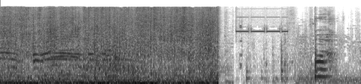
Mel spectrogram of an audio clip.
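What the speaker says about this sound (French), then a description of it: "On aurait dit une explosion." Cartoon explosion effect in an animated fantasy series: a loud, sustained boom fills the first three seconds, then cuts off abruptly, followed by quieter tonal chimes and a brief sparkle.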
